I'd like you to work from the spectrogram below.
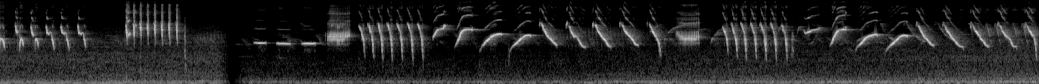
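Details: Energetic long-tailed shrike song rich in imitated phrases, used to trigger singing in other shrikes. Quick high ticks and a buzzy burst lead to a brief steady whistle, then rattles and a long series of swooping whistled notes.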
